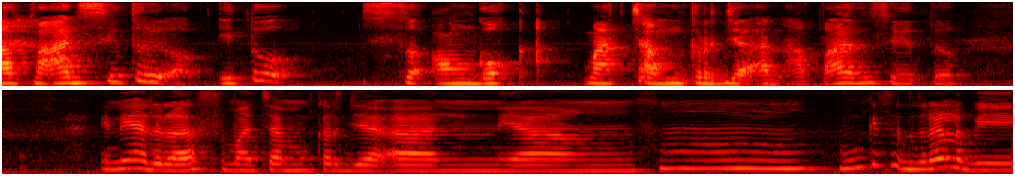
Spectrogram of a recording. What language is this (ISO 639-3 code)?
ind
